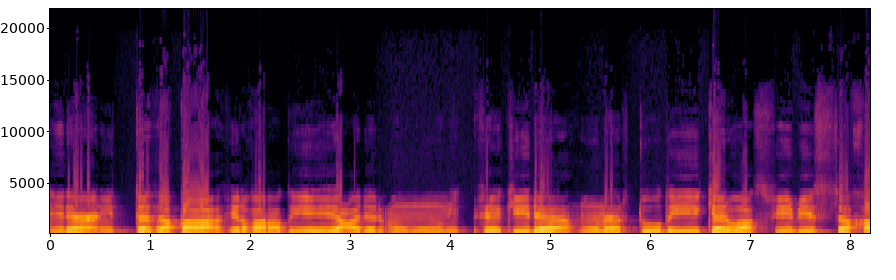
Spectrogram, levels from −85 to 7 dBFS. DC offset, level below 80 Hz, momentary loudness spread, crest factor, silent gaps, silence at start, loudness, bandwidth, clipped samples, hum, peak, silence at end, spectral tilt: under 0.1%; -54 dBFS; 10 LU; 12 dB; none; 0 s; -12 LUFS; 13 kHz; 0.3%; none; 0 dBFS; 0 s; -6.5 dB/octave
